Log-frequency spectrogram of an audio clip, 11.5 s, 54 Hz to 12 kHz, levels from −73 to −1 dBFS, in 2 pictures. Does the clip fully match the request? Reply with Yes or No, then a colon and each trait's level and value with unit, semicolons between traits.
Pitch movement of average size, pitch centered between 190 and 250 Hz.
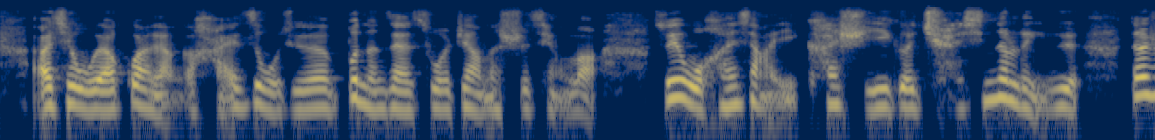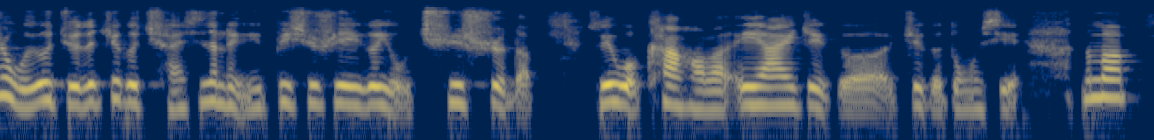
Yes: average, 4.0 semitones; high, 210 Hz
